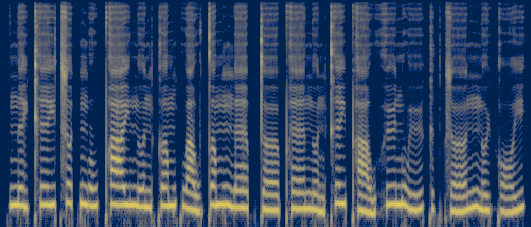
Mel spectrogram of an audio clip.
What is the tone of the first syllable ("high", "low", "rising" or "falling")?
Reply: low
